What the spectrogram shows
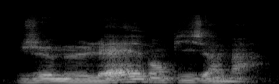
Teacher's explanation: Notez au passage l'enchaînement consonantique. Le V de lève appartient au syntagme intonatif suivant.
